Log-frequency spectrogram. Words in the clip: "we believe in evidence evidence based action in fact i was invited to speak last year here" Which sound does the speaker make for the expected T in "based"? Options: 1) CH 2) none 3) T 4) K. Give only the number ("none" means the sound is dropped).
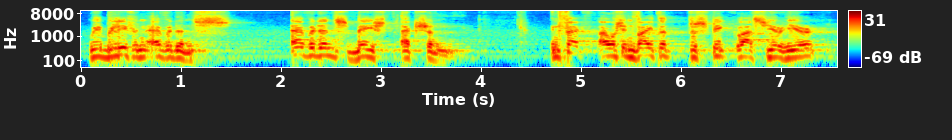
3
